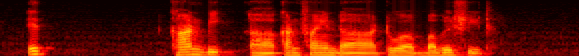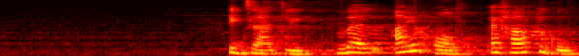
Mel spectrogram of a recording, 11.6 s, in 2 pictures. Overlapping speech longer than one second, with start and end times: none

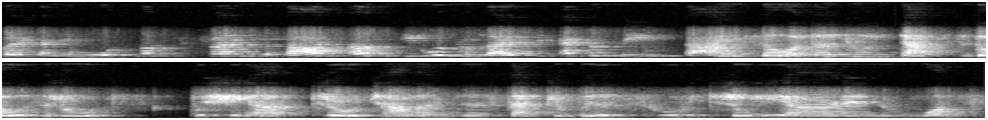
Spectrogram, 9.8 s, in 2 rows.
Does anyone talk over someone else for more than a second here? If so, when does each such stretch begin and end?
none

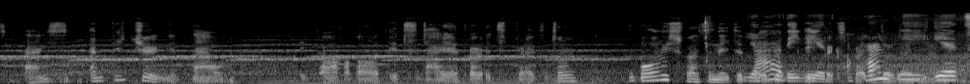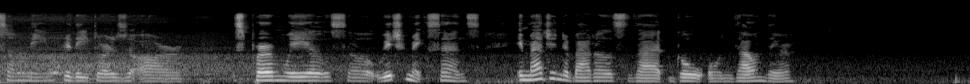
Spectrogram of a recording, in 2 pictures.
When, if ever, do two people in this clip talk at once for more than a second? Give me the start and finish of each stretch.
7.4-9.8

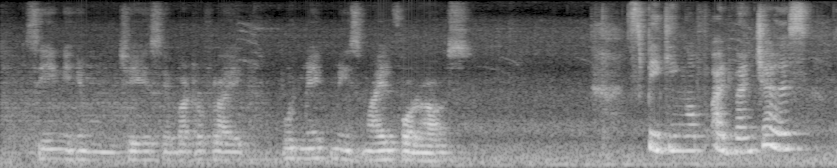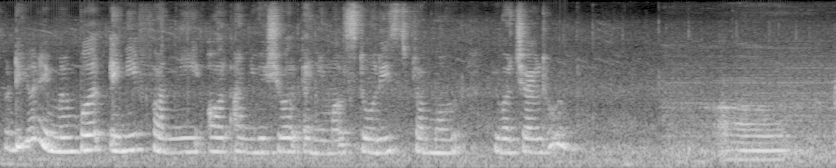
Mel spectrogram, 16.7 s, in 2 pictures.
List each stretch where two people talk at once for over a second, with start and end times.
none

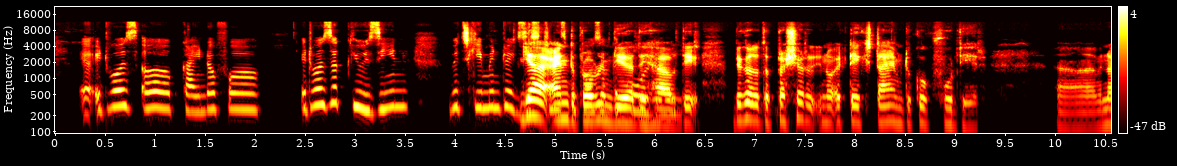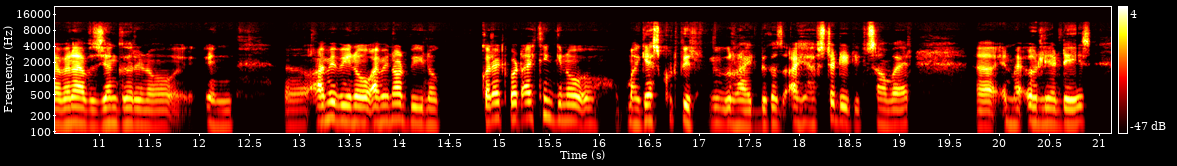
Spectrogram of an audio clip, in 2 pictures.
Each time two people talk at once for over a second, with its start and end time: 4.6-6.3

